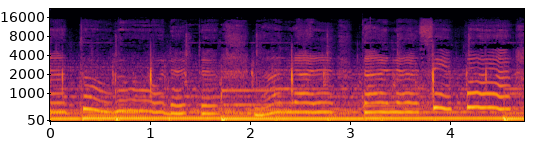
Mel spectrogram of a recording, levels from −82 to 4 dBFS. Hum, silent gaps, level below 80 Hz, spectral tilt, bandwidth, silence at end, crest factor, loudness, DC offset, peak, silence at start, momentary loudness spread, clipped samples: none; none; -26 dBFS; -7.5 dB/octave; 13.5 kHz; 0 s; 12 dB; -13 LUFS; under 0.1%; 0 dBFS; 0 s; 2 LU; under 0.1%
